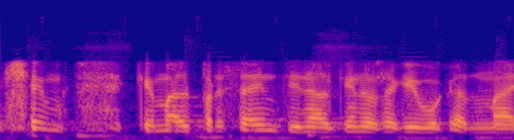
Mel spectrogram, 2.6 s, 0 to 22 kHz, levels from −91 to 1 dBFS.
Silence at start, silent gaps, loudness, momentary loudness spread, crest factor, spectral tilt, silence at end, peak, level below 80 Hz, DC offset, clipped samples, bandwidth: 0 s; none; -30 LUFS; 5 LU; 16 dB; -5 dB/octave; 0 s; -12 dBFS; -66 dBFS; under 0.1%; under 0.1%; 8.2 kHz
